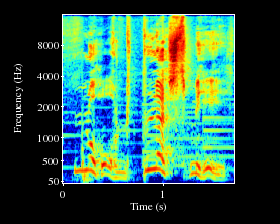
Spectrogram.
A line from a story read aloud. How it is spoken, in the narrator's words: cried the gentleman, as if his breath were taken away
